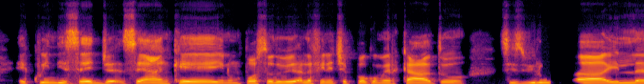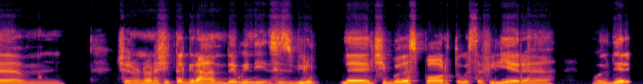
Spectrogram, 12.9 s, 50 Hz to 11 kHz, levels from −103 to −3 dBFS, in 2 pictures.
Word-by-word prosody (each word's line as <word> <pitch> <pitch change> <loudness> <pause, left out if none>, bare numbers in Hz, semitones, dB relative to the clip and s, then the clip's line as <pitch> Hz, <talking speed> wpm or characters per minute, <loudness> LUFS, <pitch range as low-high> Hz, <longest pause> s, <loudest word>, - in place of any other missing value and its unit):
e 140 - -8
quindi 160 -4 -3
se 150 +3 +3
ge 150 0 -1
se 135 +4 +3
anche 160 0 +2
in 135 -2 +2
un 140 0 -11
posto 155 0 0
dove 140 +1 +1
alla 140 0 0
fine 145 +1 -5
c'è - - -4
poco 145 0 -3
mercato 135 -2 0 0.3
si - - -6
sviluppa 140 0 +2
il, 130 0 -3
ehm 130 -1 -4 0.5
cioè 115 - -4
non 120 +4 -9
è - - +1
una 140 - -3
città 135 -2 -1
grande, 130 -1 0
quindi 130 -2 -5
si 125 +1 -1
svilupp 140 +3 -1 0.2
ehm, 140 -1 +6
il 135 - -3
cibo 140 +1 -1
d'asporto, 130 -6 +2
questa 125 0 -6
filiera 125 -3 -2 0.4
vuol 125 -2 -9
dire 145 +2 +5
135 Hz, 170 wpm, -25 LUFS, 130-145 Hz, 0.5 s, ehm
